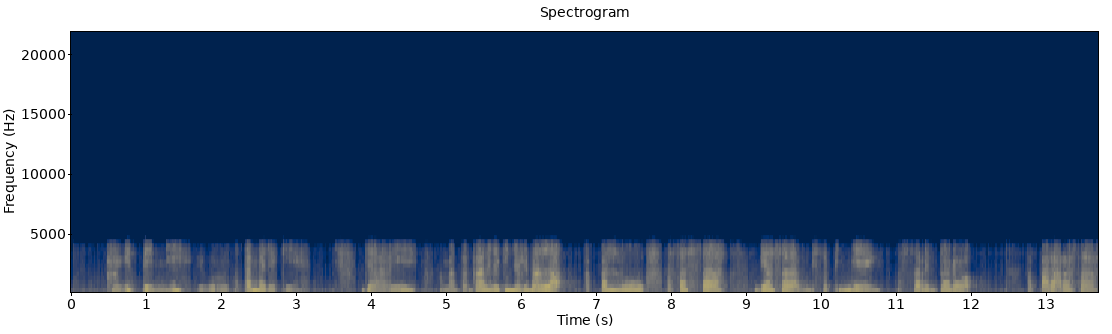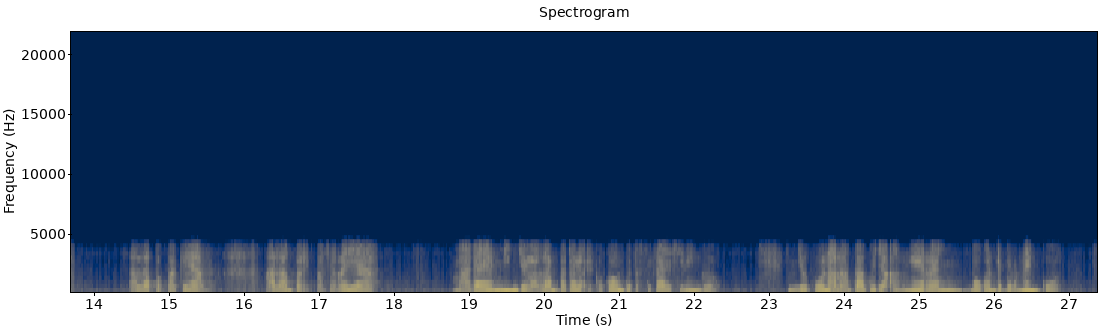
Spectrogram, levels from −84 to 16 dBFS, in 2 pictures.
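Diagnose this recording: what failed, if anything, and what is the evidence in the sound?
Opus voice compression runs throughout this speech, a codec-stage fault. Nothing is audible above 4.2 kHz, so the speech sounds muffled, hoarse and slightly robotic. That narrowband SILK coding points to a very low bitrate, around 6 kbps, where the excitation is coded coarsely.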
